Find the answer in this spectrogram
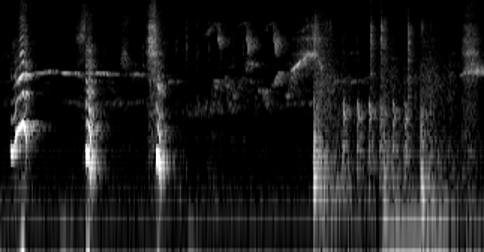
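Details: A captive male long-tailed white-rumped shama (Copsychus malabaricus) sings three loud, rich whistled notes about a second apart over a long, thin held whistle, then varied scratchy phrases; a man talks, rustling follows.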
